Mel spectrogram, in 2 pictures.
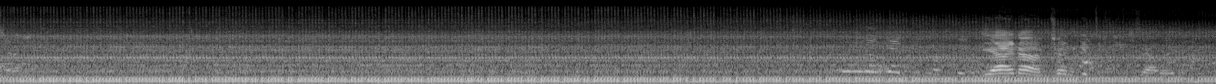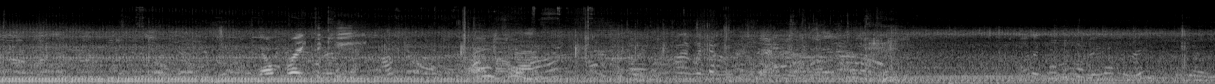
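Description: A vehicle engine idling steadily under scattered voices. The engine sound changes and drops about 21 seconds in.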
